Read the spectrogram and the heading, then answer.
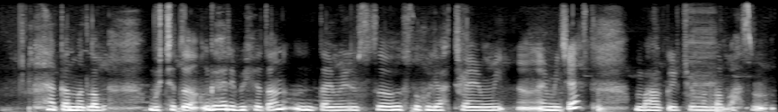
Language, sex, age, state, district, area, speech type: Kashmiri, female, 18-30, Jammu and Kashmir, Anantnag, rural, spontaneous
